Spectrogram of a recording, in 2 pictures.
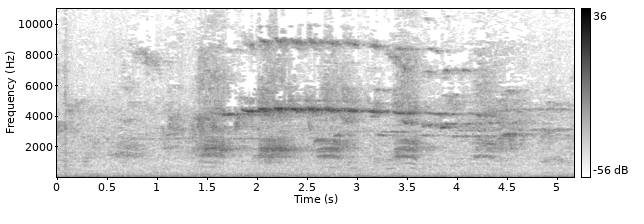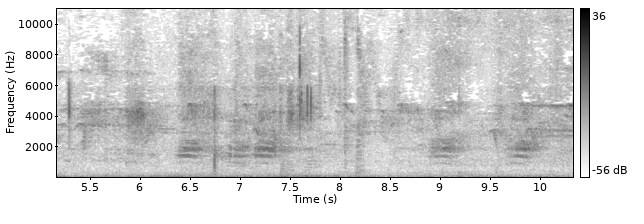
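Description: Birds calling: runs of short repeated calls, with a thin high whistle held for a couple of seconds near the start, over a steady low rumble.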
